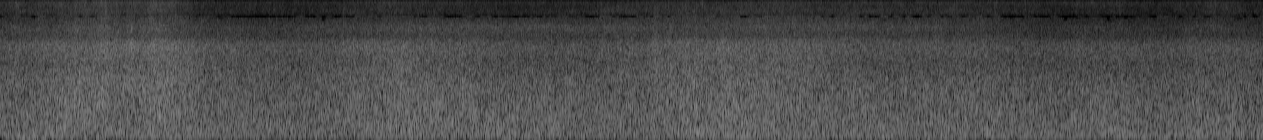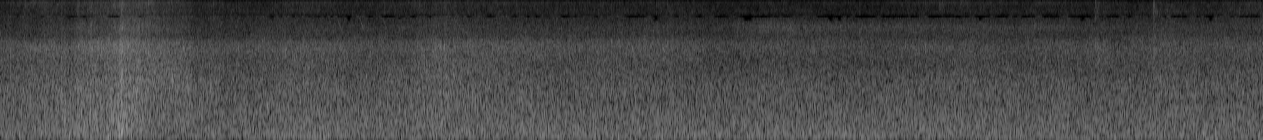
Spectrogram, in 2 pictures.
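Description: Sea waves wash onto the beach at Martins Bay, a steady broad roar of surf with slow swells rising and falling, one slightly stronger crash partway through, and no voices.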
